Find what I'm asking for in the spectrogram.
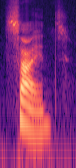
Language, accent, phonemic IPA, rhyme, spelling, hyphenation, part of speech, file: English, US, /saɪdz/, -aɪdz, sides, sides, noun / verb, En-us-sides.ogg
- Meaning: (noun) 1. plural of side 2. Clipping of side effects; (verb) third-person singular simple present indicative of side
